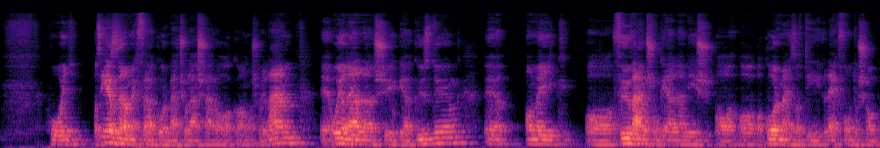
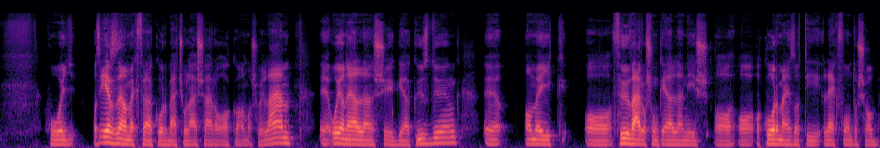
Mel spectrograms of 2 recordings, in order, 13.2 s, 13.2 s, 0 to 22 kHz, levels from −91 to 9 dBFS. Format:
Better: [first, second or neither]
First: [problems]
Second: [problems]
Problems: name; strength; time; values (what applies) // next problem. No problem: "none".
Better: second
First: off-mic speech; far // room echo; slight; dies away in 0.4 s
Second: none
